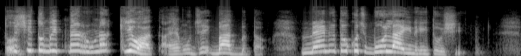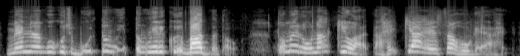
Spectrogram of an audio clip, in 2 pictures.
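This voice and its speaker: A woman's voice: very high-pitched, very animated, brisk, no echo, clean studio sound. A woman teaching an online exam coaching class, reading students' chat questions aloud and answering with playful teasing.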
